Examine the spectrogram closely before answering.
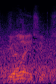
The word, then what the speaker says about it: Iglesias: Iglesias.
